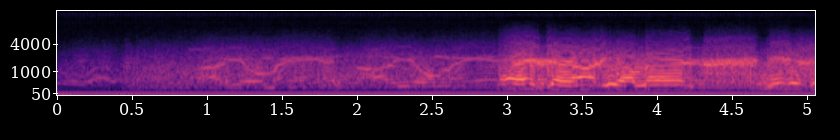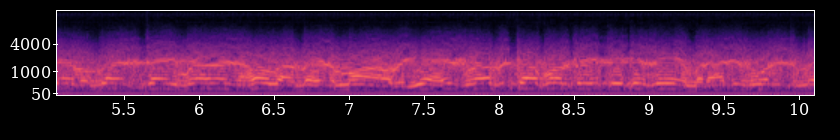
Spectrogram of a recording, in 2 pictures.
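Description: Another station's voice coming in over a CB radio receiver, thin and narrow-band like radio speech. It is faint for the first three seconds or so, then comes through louder and steady.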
